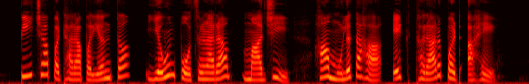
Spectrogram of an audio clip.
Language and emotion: Marathi, neutral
